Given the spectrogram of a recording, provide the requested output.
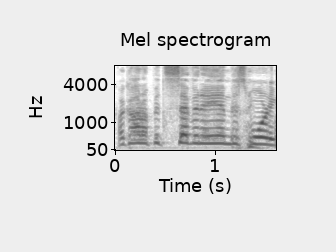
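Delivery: quick, high-pitched mock rant; irate shopper. Shopper complaining to a worker, mock irate and rushed. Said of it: "he's yelling and cussing".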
